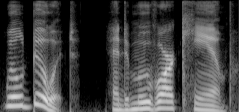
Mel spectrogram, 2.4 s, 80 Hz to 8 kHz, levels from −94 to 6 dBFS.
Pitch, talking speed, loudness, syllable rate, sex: 170 Hz, 175 wpm, -18 LUFS, 3.5 syllables/s, male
